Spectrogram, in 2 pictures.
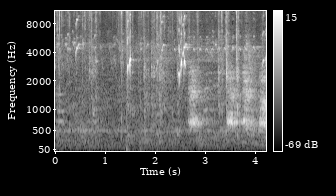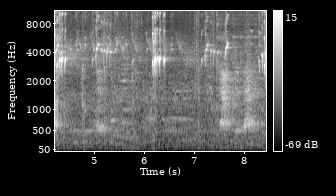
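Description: A linnet-canary hybrid sings in short bursts of bright, high chirps and twitters, broken by scratchy lower notes, with faint clicks in the background.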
